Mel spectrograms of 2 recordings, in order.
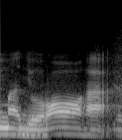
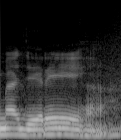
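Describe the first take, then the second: First: The vowel after r is a plain open a. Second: The vowel after r is tilted toward e. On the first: The speaker calls it wrong. "tidak lagi cara bacanya majroha" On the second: The speaker calls it right. "tapi majreha"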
